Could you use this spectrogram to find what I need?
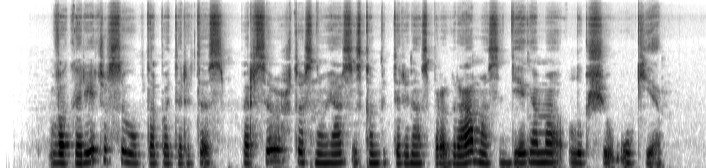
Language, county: Lithuanian, Šiauliai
